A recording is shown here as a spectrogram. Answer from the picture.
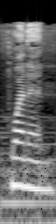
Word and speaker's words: wnn: Exist is pronounced as wenen. Wenen.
